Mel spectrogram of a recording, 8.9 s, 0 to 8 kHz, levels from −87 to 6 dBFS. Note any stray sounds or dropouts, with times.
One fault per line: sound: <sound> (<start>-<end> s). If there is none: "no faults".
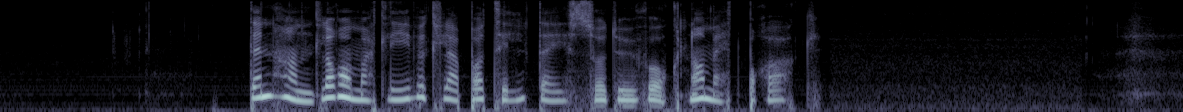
no faults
